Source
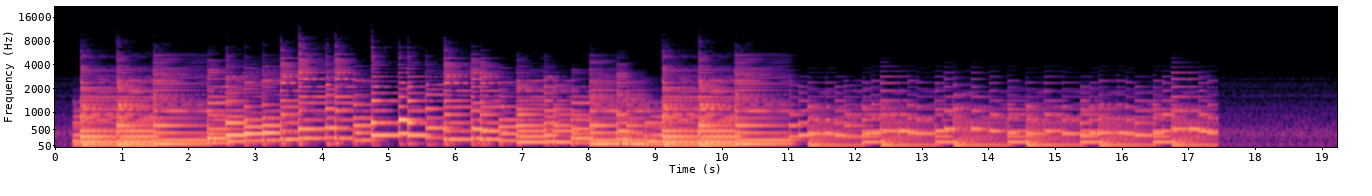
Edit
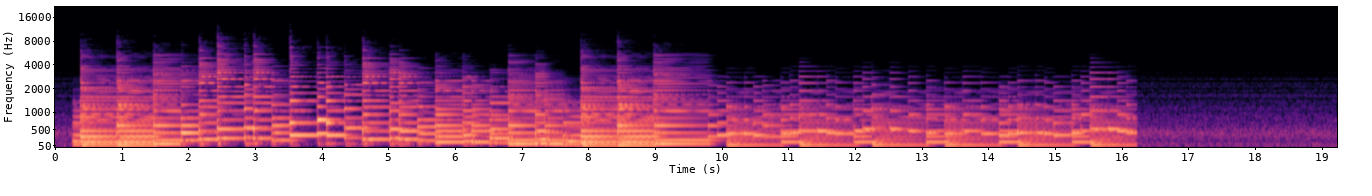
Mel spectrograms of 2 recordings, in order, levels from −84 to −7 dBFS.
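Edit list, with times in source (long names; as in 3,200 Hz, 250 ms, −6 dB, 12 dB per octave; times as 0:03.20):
0:01.89–0:03.11: remove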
